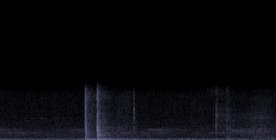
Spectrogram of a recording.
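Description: Computer keyboard keystrokes: a quick pair of key clicks a little after half a second in, then a couple of fainter clicks later.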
